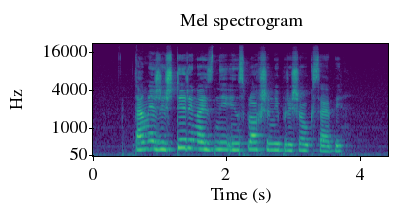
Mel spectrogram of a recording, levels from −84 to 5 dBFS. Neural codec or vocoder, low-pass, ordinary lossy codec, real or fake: none; none; none; real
